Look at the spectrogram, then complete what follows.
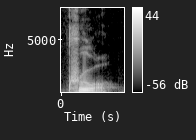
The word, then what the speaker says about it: cruel: a dark L Cru it sounds like pool and cool you have the long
